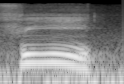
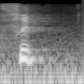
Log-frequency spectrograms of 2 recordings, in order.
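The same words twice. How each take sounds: First: The vowel is long and unstressed. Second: The vowel is short and stressed. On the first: The speaker calls it right. "bacanya panjang nggak ditekan" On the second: The speaker calls it wrong. "bukan baca feed, bukan gitu"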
